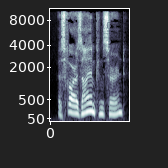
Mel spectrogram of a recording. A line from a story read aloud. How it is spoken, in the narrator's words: Pinchot answered coolly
